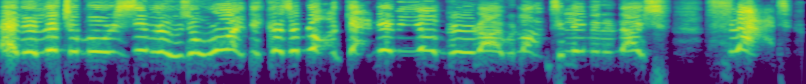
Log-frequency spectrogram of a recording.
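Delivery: very high, loud, shrill-pitched mother scolding; over-the-top high mom voice, half-shouted; nagging mom voice. Retold or imitated. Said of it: "that voice".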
